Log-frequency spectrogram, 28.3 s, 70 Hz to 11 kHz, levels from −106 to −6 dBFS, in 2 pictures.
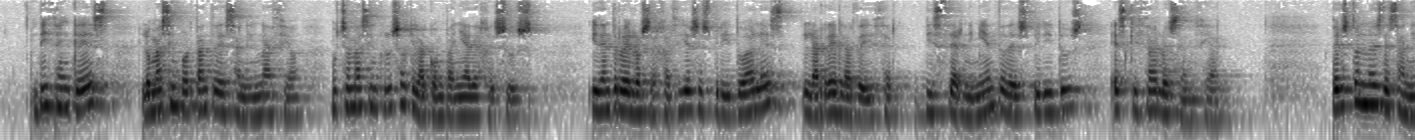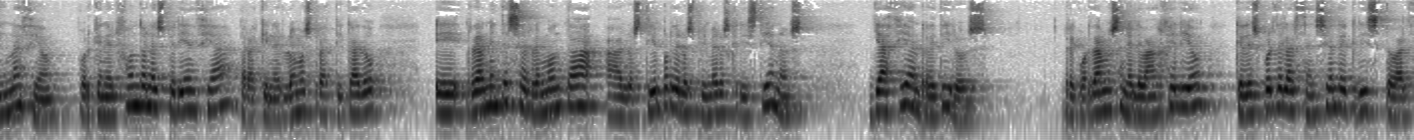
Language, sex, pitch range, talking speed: Spanish, female, 170-220 Hz, 165 wpm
